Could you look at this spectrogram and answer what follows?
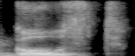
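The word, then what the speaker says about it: ghost: এইচ টা silent করে না আগে উচ্চারণ হচ্ছে ঘোস্ট কি উচ্চারণ অনেকে এটাকে ঘোস্ট বলে ঘোস্ট ভূত ভূত ভূতের ইংরেজি হচ্ছে ঘোস্ট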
